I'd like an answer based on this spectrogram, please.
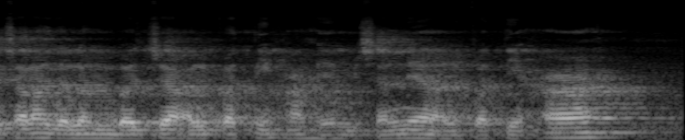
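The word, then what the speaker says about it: الفاتحة: Contoh yang sering salah dalam baca Al-Fatihah, misalnya Al-Fatihah ini juga pengucapannya harus diperhatikan. Ha-nya ini harus kecil dia. Jadi kalau dia ha-nya besar, ini bisa berbeda.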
